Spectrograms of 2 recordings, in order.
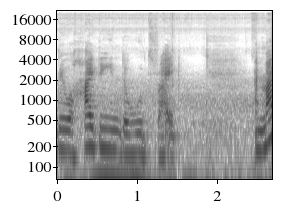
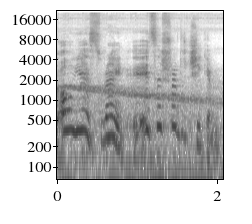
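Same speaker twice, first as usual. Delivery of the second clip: grandmother voice; 8 semitones higher than usual. Retold or imitated. Grandmother insisting, voiced high.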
